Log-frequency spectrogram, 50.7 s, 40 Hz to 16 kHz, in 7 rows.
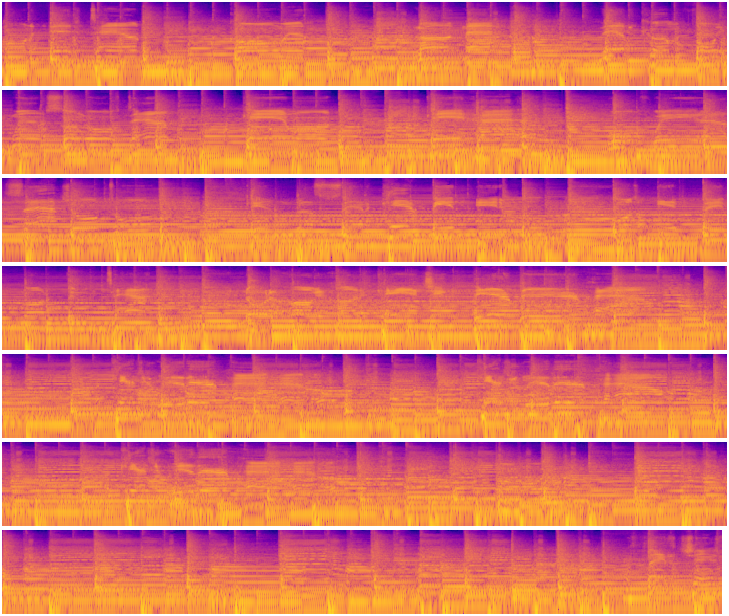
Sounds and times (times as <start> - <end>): Music: 0.0 - 50.7.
